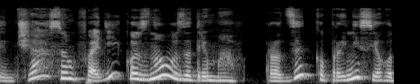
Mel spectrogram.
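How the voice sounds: The voice reads in a natural way. The background is quiet.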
